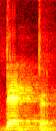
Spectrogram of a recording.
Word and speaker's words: debt: Sri Lanka for its debt the bee is silent in debt debt restriction with the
